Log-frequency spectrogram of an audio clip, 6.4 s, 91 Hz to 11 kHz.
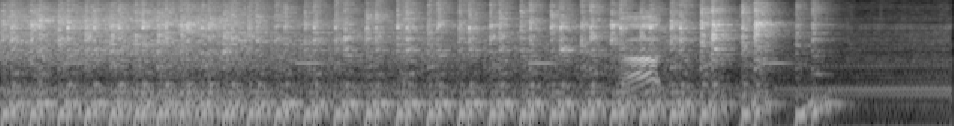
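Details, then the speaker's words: BMW E30 with swapped M50 engine, first start on a jump box, no exhaust fitted: long uneven cranking with ragged misfiring that finally catches into a rough, lumpy run; hard start. "right she's struggling but she is starting so come on come on she ain't happy but she's running"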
